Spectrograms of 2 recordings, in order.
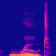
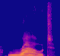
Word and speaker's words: route: In British English, route rhymes with root. In American English, route rhymes with out.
